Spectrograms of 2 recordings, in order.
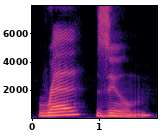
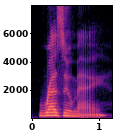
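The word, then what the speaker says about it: résumé: Re-zoom. Correct pronunciation. Resume. Three syllables. The French accent marks mean both e's are pronounced. From French.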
